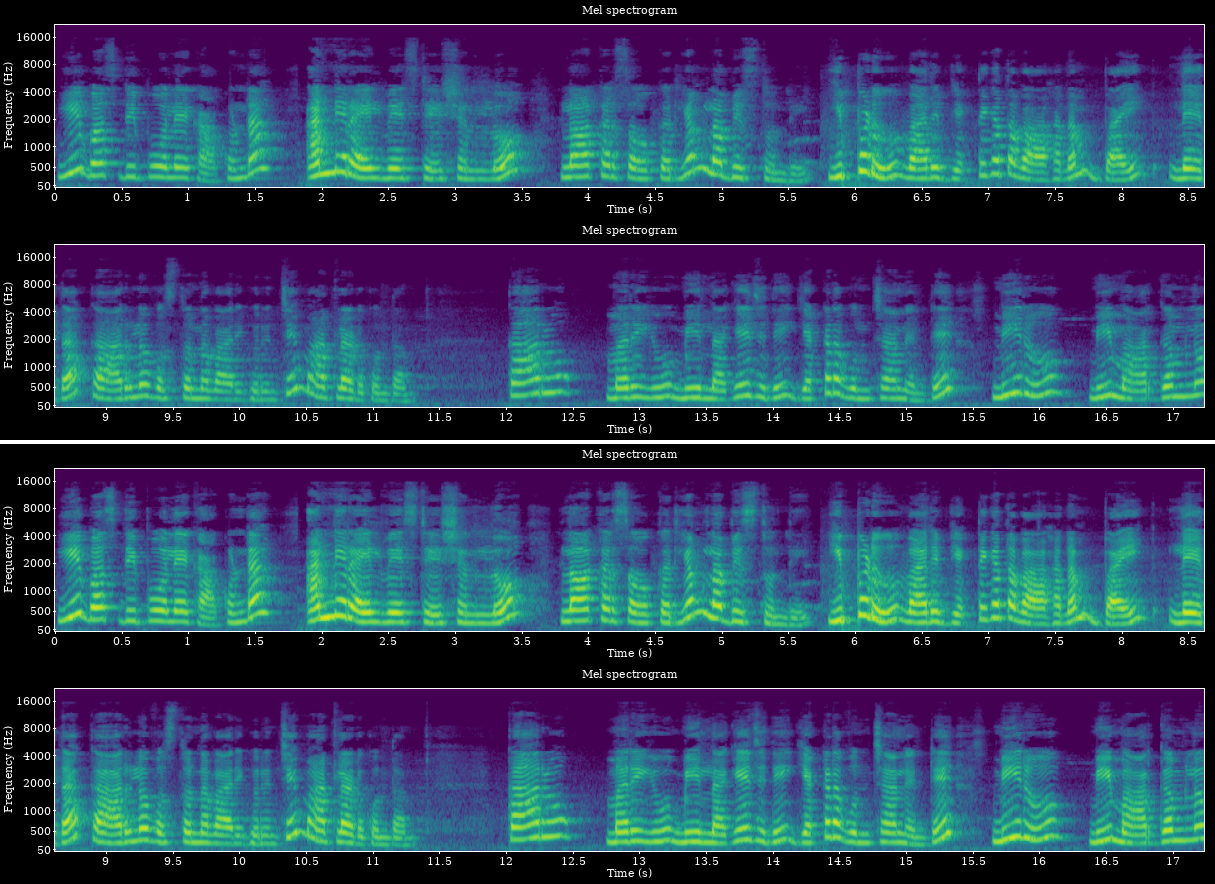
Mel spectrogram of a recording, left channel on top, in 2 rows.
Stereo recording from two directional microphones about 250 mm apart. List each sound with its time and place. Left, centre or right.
0.1 s a woman's voice: right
